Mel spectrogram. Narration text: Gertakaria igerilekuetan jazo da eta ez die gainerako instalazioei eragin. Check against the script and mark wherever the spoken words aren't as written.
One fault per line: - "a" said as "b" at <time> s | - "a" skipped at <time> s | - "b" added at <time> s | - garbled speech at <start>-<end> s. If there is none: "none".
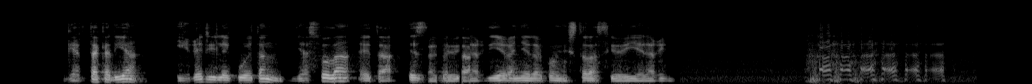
- garbled speech at 4.3-4.8 s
